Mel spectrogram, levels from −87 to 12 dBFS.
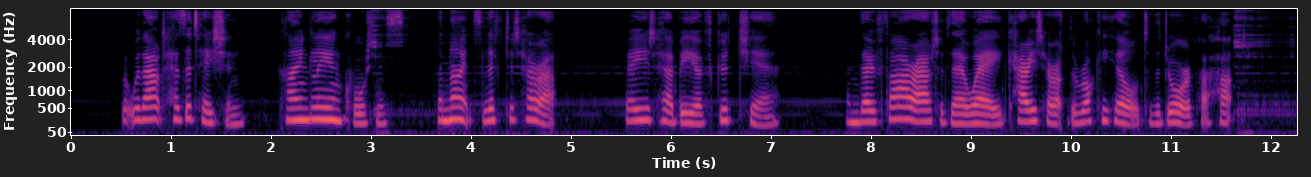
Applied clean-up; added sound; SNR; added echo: neural separator model SepFormer DNS4.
